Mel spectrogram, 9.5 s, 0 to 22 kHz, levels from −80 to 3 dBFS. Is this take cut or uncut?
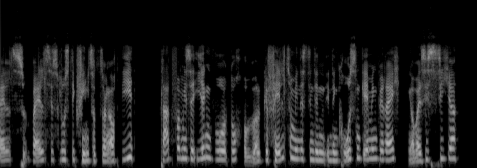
cut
